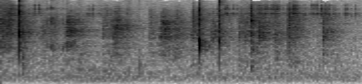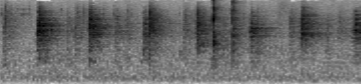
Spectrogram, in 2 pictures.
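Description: Scattered light clicks and soft rustles, several a second, over a faint room hum.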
